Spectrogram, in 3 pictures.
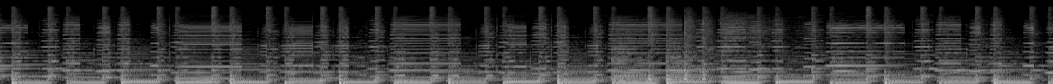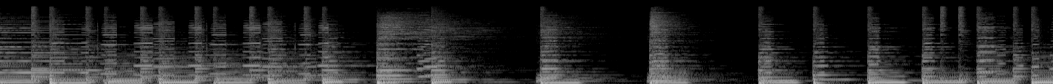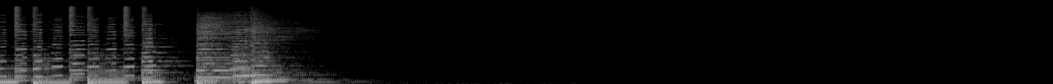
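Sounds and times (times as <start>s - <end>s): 
instrumental music: 0.0s - 24.8s.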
